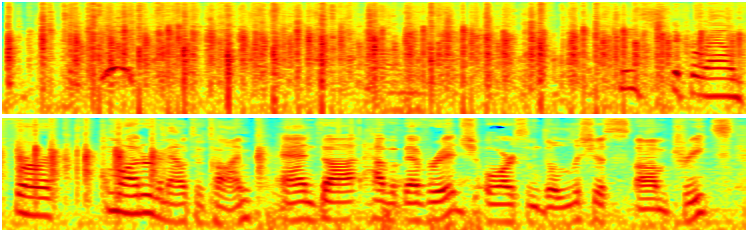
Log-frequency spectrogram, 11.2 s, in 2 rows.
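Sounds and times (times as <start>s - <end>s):
audience applause: 0.0s - 7.6s
speech: 4.8s - 11.1s.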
